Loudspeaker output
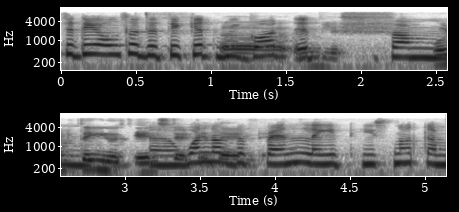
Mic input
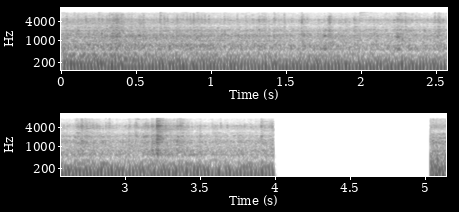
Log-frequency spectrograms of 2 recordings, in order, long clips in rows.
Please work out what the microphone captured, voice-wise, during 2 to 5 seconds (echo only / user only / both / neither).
neither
